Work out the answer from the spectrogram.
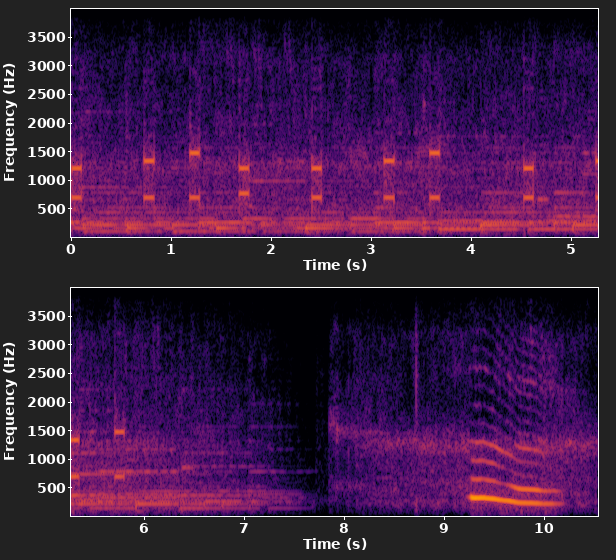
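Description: A telephone number is dialed with many short, evenly spaced touch-tone beeps over a steady tone, then a brief silence followed by another tone that ends with a loud falling note.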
